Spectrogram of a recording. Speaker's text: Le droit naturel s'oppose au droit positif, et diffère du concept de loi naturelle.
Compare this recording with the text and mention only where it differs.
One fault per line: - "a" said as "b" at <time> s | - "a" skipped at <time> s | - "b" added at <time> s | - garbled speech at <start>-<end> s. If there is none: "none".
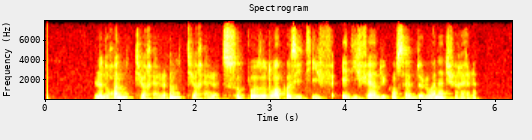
- "naturel" added at 1.7 s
